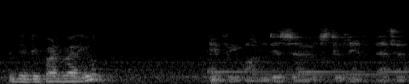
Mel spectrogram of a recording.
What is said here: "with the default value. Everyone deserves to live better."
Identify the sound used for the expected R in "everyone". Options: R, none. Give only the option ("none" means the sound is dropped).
R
